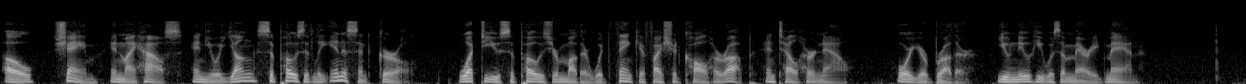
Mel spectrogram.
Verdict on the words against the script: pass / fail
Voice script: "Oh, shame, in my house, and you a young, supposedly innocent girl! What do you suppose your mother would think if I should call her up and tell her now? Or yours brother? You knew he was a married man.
fail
